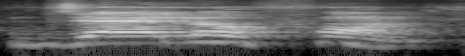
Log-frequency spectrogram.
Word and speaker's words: xylophone: उसके बाद देखते हैं आता है जाइलोफोन, XYLOPHONE, जाइलोफोन, जो का उच्चारण आ रहा है, जाइलोफोन। फिर देखते हैं कसा संयुक्त, टाक्स आ रहा इनका साउंड।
